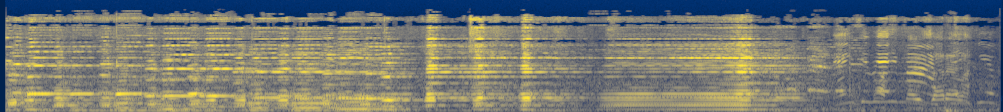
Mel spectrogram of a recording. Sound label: Concertina; کنسرتینا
